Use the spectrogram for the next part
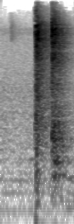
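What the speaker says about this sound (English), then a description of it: "Probably heard that arrow slap." In an indoor hallway archery range, arrows strike a target with two sharp, close slaps about a quarter second apart over a quiet background.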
